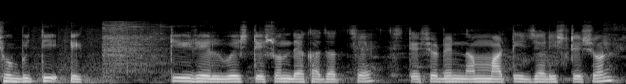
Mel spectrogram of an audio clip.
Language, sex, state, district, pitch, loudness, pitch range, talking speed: Bengali, male, West Bengal, Alipurduar, 130 Hz, -18 LUFS, 125-140 Hz, 105 wpm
